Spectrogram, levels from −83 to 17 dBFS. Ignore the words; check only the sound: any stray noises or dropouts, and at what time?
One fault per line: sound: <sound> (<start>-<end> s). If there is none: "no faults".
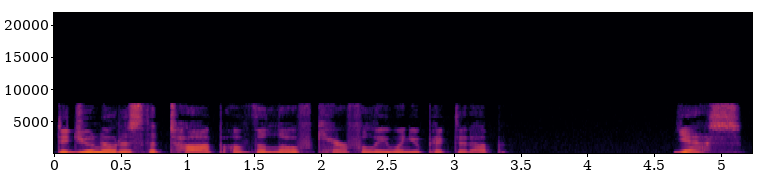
no faults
